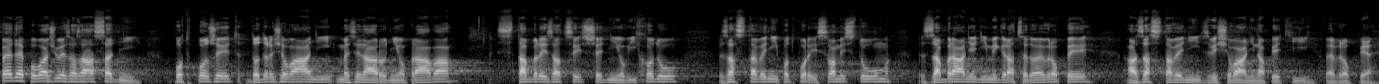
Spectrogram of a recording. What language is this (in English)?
Czech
